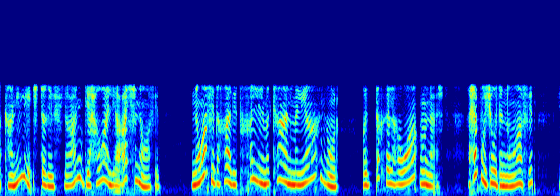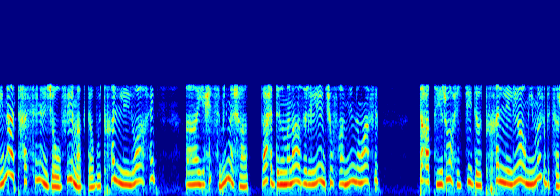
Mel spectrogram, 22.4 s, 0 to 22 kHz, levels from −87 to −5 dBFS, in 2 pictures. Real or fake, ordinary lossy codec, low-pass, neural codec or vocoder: real; none; 3.6 kHz; none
